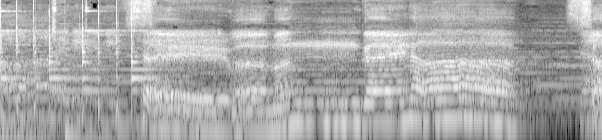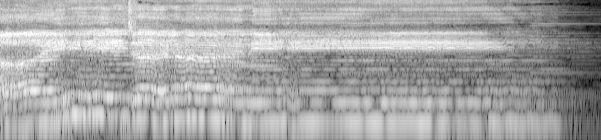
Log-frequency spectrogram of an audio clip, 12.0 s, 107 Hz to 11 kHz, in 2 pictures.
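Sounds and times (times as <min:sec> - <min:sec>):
person singing devotional song: 0:00.0 - 0:11.9
sustained accompaniment: 0:00.0 - 0:12.0.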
